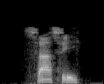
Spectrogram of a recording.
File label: "sassy", English; adjectives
